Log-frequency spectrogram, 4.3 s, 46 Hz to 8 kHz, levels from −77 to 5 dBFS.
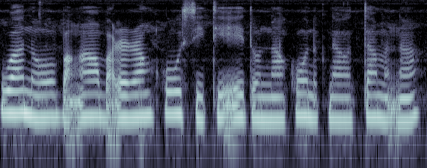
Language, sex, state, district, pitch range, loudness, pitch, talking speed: Garo, female, Meghalaya, South Garo Hills, 200-225 Hz, -17 LUFS, 215 Hz, 110 wpm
